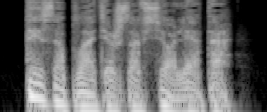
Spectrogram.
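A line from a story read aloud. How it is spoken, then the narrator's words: Whispered. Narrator (Russian): прошептала она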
